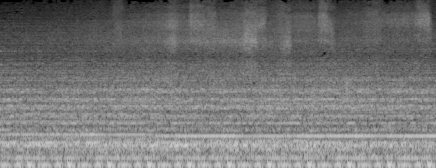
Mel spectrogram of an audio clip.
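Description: Deathcore recording in a dense, loud instrumental passage: a wall of heavy distorted sound with a held, droning pitch and fast, even pulsing in the low end.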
